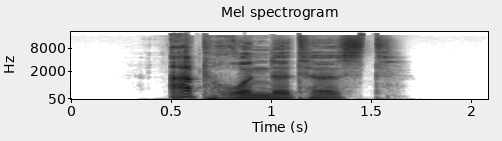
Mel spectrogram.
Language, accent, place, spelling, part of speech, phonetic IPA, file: German, Germany, Berlin, abrundetest, verb, [ˈapˌʁʊndətəst], De-abrundetest.ogg
- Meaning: inflection of abrunden: 1. second-person singular dependent preterite 2. second-person singular dependent subjunctive II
